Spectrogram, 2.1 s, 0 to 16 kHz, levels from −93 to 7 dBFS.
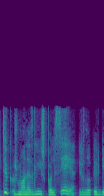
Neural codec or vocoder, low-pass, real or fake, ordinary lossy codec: codec, 16 kHz, 1 kbps, X-Codec, HuBERT features, trained on balanced general audio; 7.2 kHz; fake; MP3, 48 kbps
